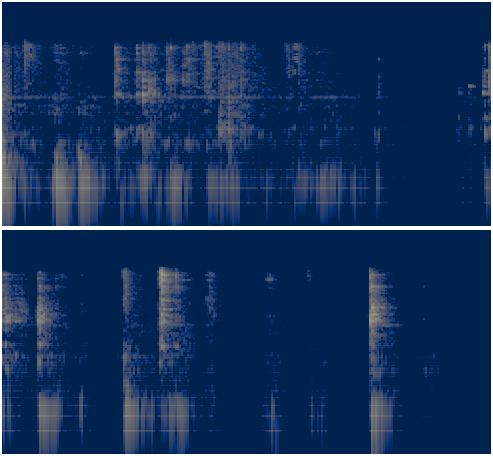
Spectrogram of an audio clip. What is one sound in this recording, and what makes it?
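Plastic card cases clack and rustle in hands.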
